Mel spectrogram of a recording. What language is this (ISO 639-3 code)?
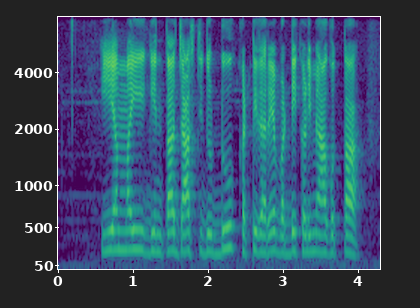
kan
